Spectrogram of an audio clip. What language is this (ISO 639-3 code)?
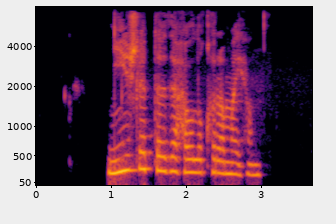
bak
